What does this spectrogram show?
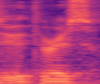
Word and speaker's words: Uthris: All I said in Japanese there was, hello, my name is Uthris. What is your name? You don't pronounce the S, whatever.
